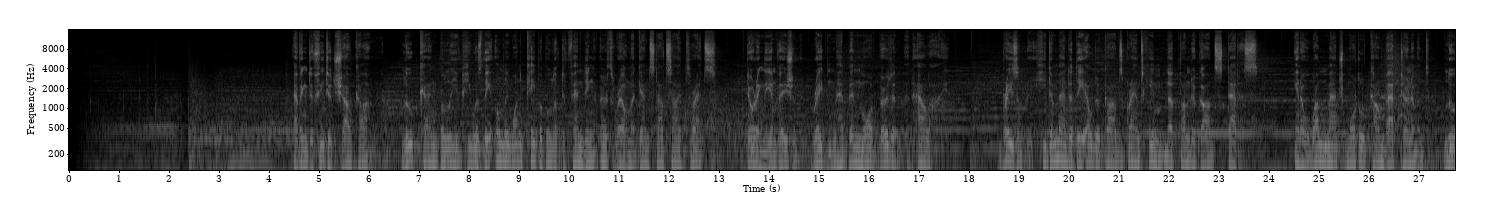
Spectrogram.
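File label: music voice over endings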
